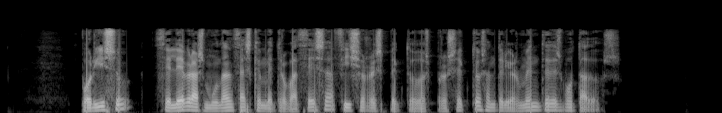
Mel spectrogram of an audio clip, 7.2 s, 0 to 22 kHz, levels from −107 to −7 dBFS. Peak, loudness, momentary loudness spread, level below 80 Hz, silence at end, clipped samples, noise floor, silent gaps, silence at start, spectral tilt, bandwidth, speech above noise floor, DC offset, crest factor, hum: -18 dBFS; -40 LUFS; 11 LU; -64 dBFS; 1.05 s; under 0.1%; -84 dBFS; 1.43-1.48 s; 0.8 s; -3.5 dB/octave; 7.6 kHz; 43 dB; under 0.1%; 24 dB; none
